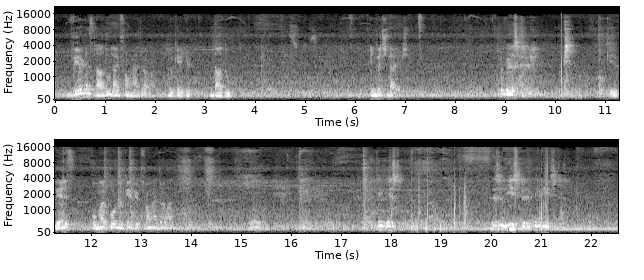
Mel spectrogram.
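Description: A young man speaks calmly nearby.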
